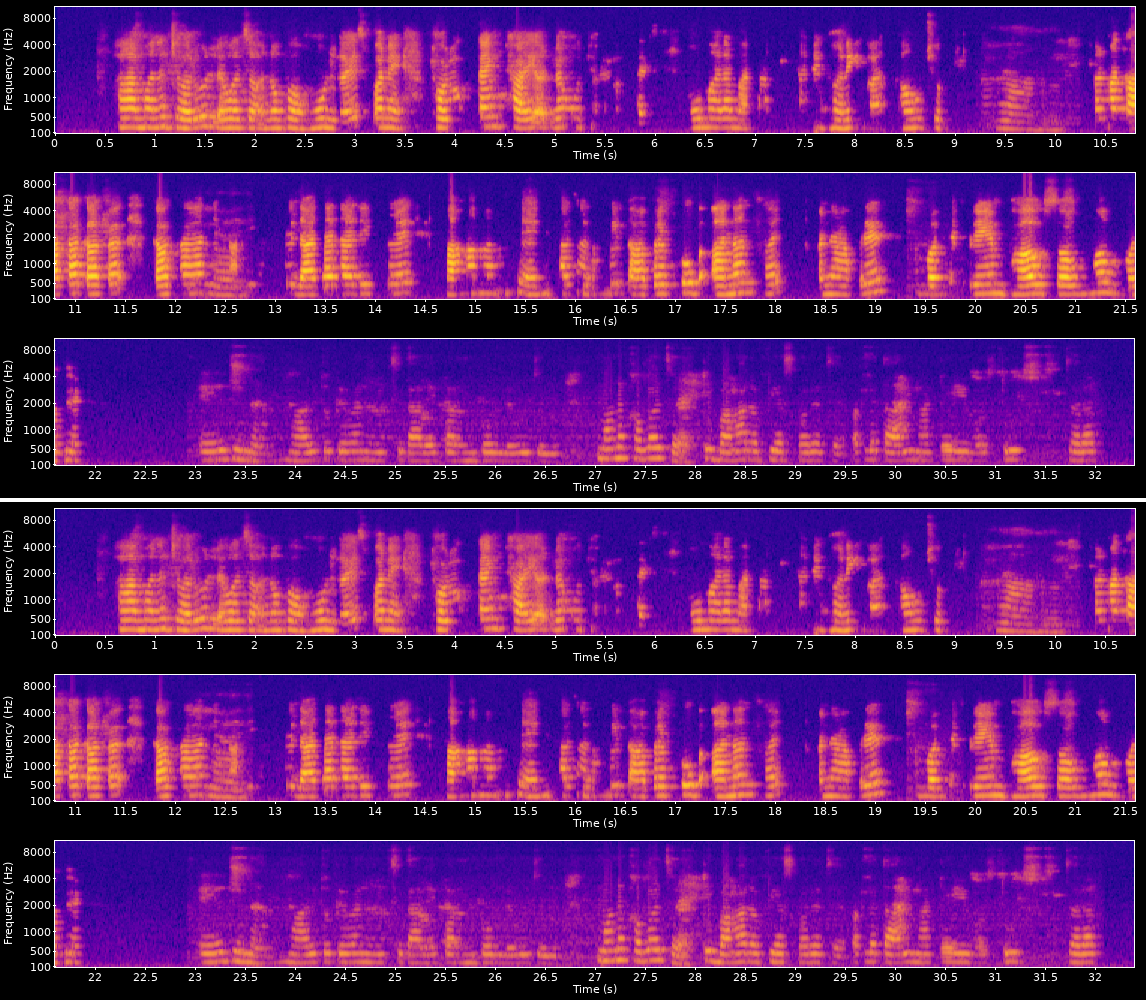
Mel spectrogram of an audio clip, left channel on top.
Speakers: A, on the left; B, on the right.
A: હા મલે જ- જરૂર લેવો છે અનુભવ હું લઈશ અને થોડોક ટાઈમ થાય એટલે હું જ હું મારા માતા પિતાને ઘણી વાર કઉ છું.
B: હા હા
A: માં કાકા કાકા કાકા અને
B: હા.
A: દાદા દાદી તો મામા મમી એની સાથે તો આપડે ખુબ આનંદ થાય અને આપડે
B: હા.
A: વધ પ્રેમ ભાવ સૌ વધે.
B: એ જ ને મારું તો કેવાનું છે તારે એક કારણ બહ લેવું જોઈએ. મને ખબર છે કે બહાર અભ્યાસ કરે છે એટલે તારી માટે તે એ વસ્તુ જરા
